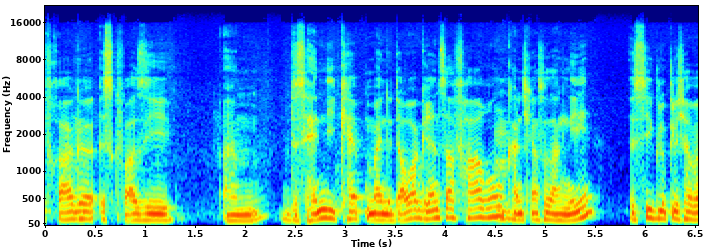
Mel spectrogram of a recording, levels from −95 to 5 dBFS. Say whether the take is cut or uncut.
uncut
